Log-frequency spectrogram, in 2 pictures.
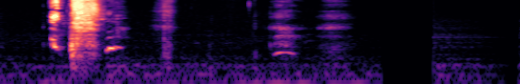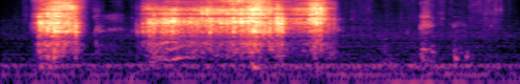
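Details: Adult woman, still a little sick, sneezing unsuppressed: a run of about three forceful, breathy sneezes with a long hissing spray, a sneezing fit.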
